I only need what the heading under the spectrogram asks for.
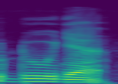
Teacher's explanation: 'Dun' bisa dua harakat, empat harakat, atau bahkan enam harakat.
